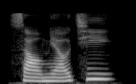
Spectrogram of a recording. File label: "sao3miao2ji1", Chinese; cyberchinese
